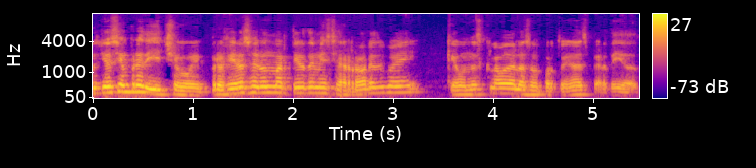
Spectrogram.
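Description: Barely pausing, a man speaks at a fairly quick pace with a fairly high pitch, lively intonation and big swings in loudness. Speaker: podcast guest. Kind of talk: casual chat.

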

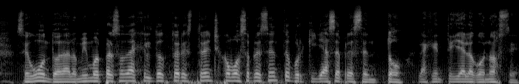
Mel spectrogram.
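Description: In a Chilean accent, a man speaks at a fairly high pitch. His pitch variation is ordinary. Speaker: comedian. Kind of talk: casual debate.

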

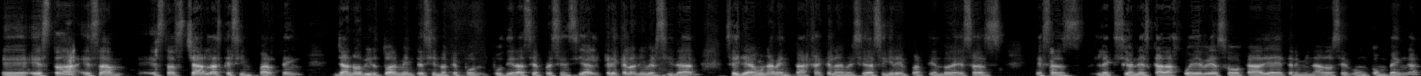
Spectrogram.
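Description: Here a man speaks with a fairly high pitch in a monotone, flat intonation. The sound is dry and close, with no echo. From Tabasco, Mexico. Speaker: university student interviewer. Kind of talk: interview.

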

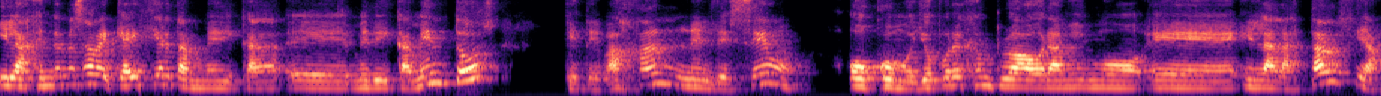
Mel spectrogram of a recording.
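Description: An unremarkable speaking voice from a woman at medium pitch, with lively intonation, big swings in loudness and a fairly slow pace. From Spain, Madrid. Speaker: couples therapist. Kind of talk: casual interview.

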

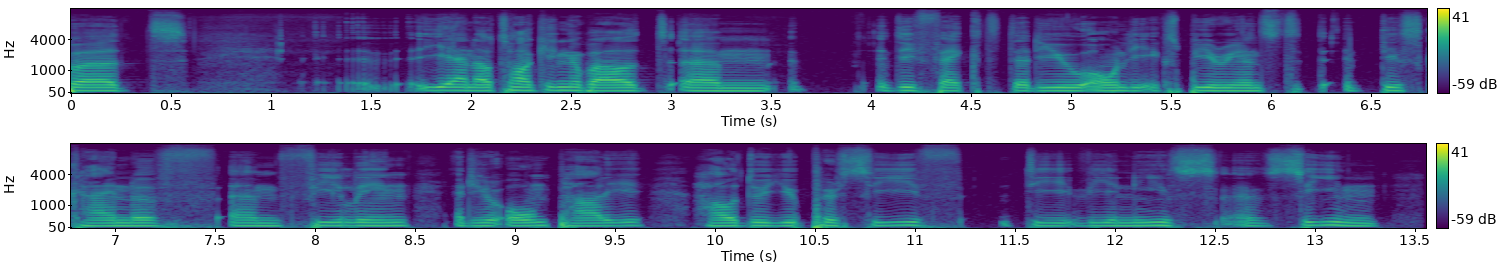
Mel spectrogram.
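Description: Dry and close with no echo, a man's medium-pitched voice carries a German accent and a dark, mellow tone, moving at a very slow pace in a flat monotone. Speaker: podcast host. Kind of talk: casual interview. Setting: empty club. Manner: hesitant, many fillers.

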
